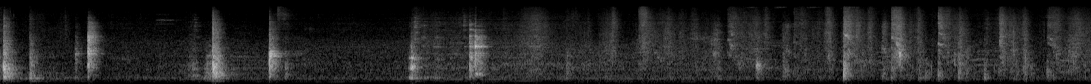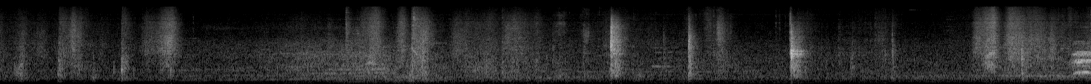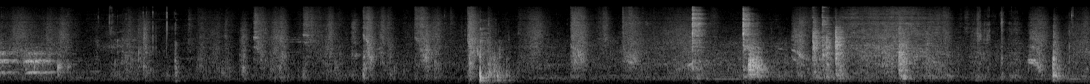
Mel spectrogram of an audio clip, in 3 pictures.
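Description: Wooden offcuts and boards being handled, stacked and set down, giving scattered sharp knocks and clacks of wood against wood and metal at irregular intervals. The loudest come about halfway through, with a duller thump a little before the end.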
